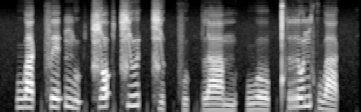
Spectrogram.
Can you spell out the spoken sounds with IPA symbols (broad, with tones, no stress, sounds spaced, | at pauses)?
w a˦˥ k̚ f e˦˥ ʔ ŋ u˨˩ ʔ t͡ɕ ɔ˥˩ ʔ t͡ɕ ɯː˥˩ t̚ t͡ɕ ɯ˨˩ k̚ f u˨˩ k̚ p l a˧ m | w oː˨˩ p̚ kʰ r o˥˩ n k w a˨˩ k̚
